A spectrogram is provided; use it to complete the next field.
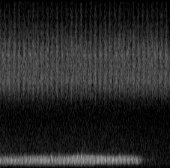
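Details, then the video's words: Night-time churr of a European nightjar during breeding, by a nest holding eggs and chicks: a continuous low, rapidly pulsed mechanical trill lasting about two seconds before stopping, over a constant high-pitched insect drone. "European nightjar. Birds during breeding season. Bird sounds and nest with eggs and chicks."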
